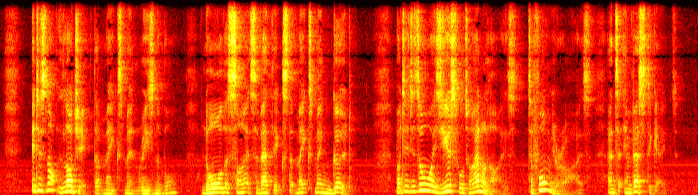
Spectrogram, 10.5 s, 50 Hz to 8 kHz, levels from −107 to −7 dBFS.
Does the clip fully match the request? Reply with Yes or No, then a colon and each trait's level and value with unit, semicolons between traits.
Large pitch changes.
Yes: wide, 6.2 semitones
